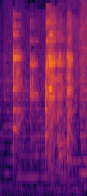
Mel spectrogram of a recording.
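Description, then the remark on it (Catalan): Glasses clink together in a toast, four or five bright, ringing taps in quick succession, fairly loud, with a faint murmur underneath. “Fem un brindis final. Fem un brindis.”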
